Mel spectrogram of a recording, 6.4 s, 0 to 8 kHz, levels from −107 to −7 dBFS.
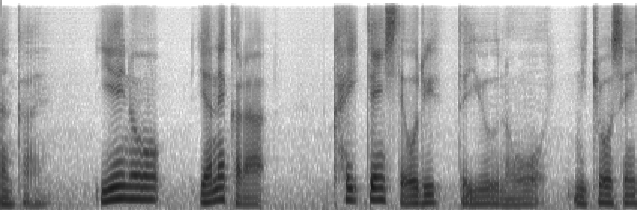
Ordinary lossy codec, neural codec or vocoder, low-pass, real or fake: none; codec, 16 kHz, about 1 kbps, DyCAST, with the encoder's durations; 7.2 kHz; fake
